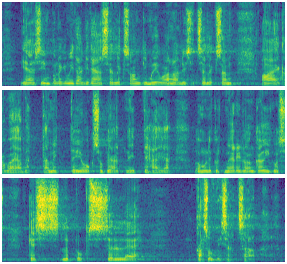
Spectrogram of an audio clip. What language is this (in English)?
Estonian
